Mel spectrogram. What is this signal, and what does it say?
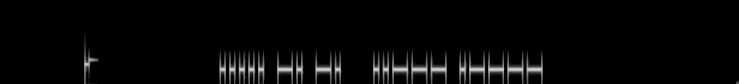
Morse code, heard as a keyed tone, about 25 wpm, 700 Hz. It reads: 5NN 21
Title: CQ WW DX Contest Exchange Encore - 25wpm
